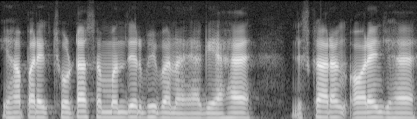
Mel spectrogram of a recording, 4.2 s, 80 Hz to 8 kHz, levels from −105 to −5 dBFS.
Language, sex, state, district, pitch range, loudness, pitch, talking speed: Hindi, male, Jharkhand, Palamu, 120-130 Hz, -18 LUFS, 130 Hz, 215 wpm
